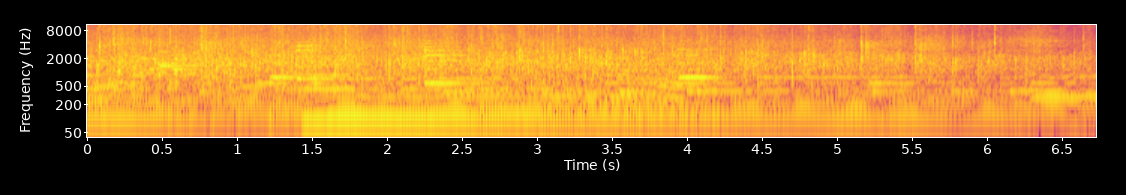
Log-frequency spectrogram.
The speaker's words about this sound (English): Come on, clap your hands today to the Lord, church.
